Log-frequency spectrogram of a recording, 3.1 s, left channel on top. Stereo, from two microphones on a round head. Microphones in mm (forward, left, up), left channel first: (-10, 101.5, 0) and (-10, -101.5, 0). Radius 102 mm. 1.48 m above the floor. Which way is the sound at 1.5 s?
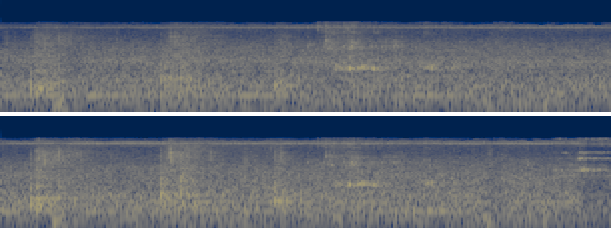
10° left (ahead or behind).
